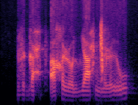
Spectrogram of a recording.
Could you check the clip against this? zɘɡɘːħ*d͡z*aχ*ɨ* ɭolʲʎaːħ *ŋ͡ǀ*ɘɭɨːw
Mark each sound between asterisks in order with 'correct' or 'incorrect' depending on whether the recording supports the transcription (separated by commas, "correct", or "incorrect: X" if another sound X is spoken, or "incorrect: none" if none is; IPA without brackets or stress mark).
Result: incorrect: t͡sʼ, correct, correct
